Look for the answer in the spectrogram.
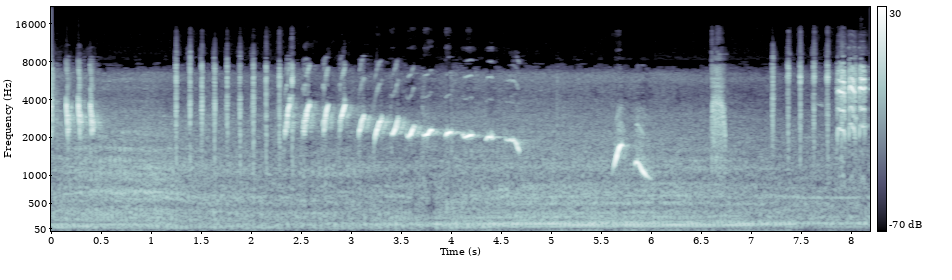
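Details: Wild greater green leafbird song used to provoke rival birds: bursts of clicks, a long series of downslurred chirps falling in pitch, a few slurred whistles, over a low steady hum.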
